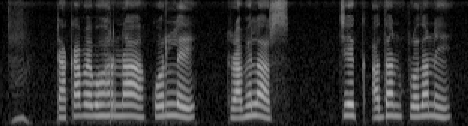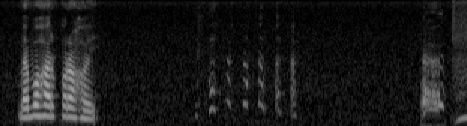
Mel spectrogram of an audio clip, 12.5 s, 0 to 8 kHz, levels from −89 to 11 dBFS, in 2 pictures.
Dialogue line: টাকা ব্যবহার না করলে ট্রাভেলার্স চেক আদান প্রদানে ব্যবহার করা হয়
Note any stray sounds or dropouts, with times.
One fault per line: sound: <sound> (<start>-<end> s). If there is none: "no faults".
sound: laugh (8.8-10.4 s)
sound: bark (11.8-12.2 s)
